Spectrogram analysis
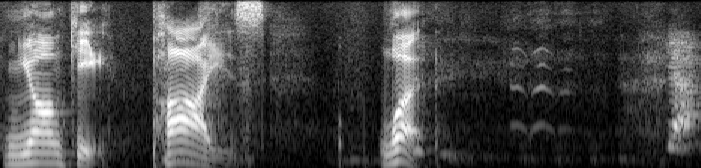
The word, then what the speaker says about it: gnocchi: I always said it like gnocchi. How do you say it? Same way, gnocchi.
